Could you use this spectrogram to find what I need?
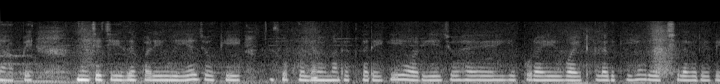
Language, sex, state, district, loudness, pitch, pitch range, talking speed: Hindi, female, Uttar Pradesh, Deoria, -16 LUFS, 200 Hz, 195-205 Hz, 250 wpm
